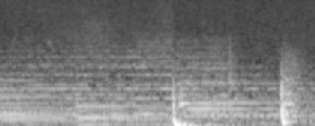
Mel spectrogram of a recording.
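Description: Faint background music of soft, sustained chords that shift every half second or so, with a brief low thump about a second in.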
